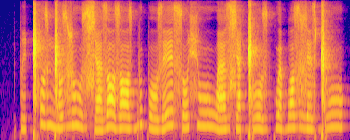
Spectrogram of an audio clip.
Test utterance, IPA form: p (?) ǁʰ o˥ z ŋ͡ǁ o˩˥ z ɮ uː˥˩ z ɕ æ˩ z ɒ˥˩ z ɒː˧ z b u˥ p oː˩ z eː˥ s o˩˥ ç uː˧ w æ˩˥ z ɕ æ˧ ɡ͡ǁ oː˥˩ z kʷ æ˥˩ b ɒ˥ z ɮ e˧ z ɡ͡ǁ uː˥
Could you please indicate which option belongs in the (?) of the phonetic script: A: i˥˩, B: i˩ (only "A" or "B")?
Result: B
